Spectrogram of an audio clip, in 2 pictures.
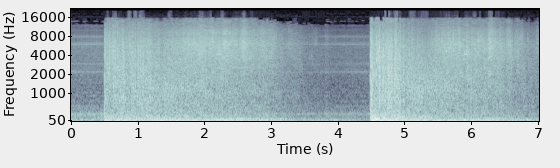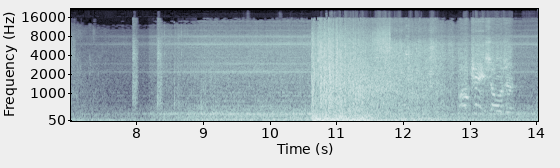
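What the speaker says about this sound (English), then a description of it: "Use the M67 grenades on the targets and let's see how many you can get." M67 hand grenades explode on targets in the video game Conflict: Desert Storm II. Three heavy booms land several seconds apart, each followed by a long rumbling decay.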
